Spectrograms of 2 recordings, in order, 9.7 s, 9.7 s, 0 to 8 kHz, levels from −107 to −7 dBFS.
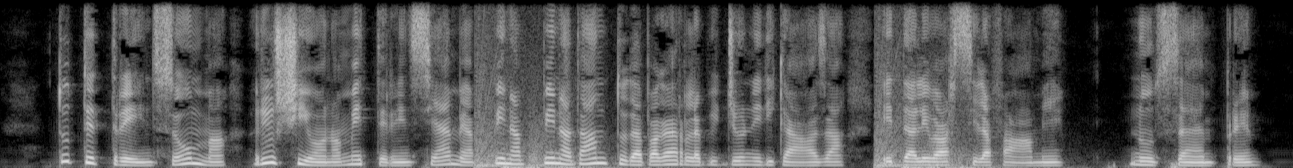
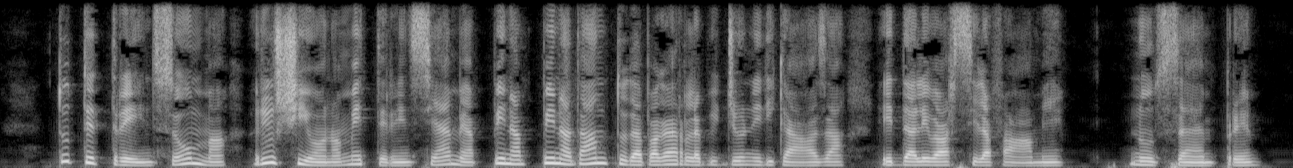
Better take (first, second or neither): second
